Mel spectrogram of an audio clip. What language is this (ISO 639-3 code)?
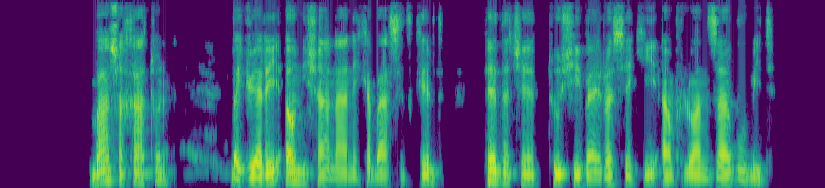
ckb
